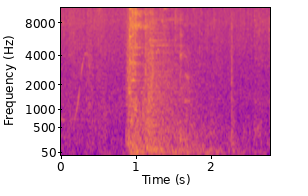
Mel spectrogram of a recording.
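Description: A heavy metal thud booms and rumbles.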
